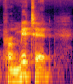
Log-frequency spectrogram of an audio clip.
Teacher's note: have one vowel we have one consonant at the end and the accent is on the second syllable permitted that's the two one one to rule that is rule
